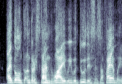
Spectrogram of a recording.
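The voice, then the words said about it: Thick Spanish accent from Spain. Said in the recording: “a very thick Spanish accent, like from Spain”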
